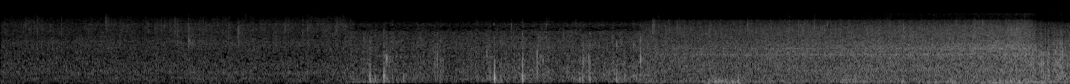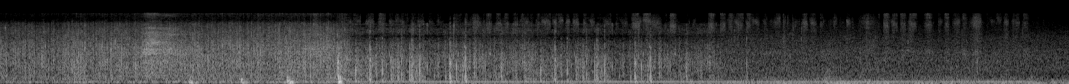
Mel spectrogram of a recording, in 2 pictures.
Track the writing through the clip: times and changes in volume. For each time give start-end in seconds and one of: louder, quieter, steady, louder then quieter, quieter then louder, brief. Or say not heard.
14.2-21.2 steady.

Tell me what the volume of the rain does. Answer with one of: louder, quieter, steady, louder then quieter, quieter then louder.
louder then quieter.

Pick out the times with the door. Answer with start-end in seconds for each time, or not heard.
12.6-14.2.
